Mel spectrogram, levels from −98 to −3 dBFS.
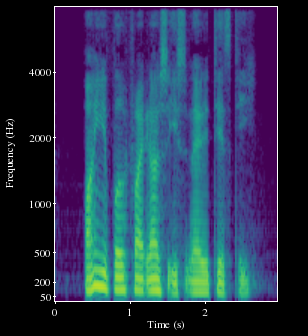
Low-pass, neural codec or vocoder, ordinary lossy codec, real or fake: none; codec, 16 kHz, 0.5 kbps, FunCodec, trained on LibriTTS, 25 frames a second; none; fake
